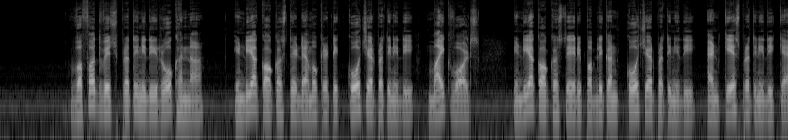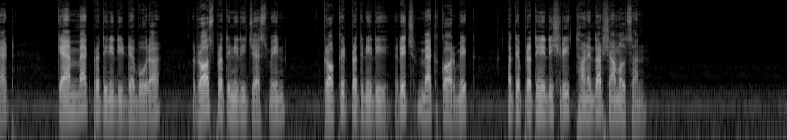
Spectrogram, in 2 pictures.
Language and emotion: Punjabi, neutral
